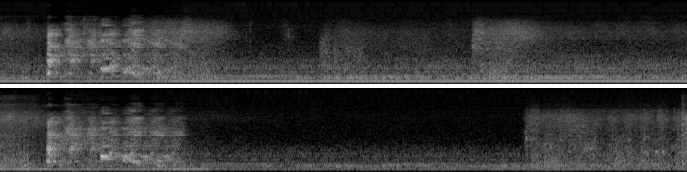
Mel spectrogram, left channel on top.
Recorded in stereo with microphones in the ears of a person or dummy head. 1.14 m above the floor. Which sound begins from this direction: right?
Laughter, at 0.5 s.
